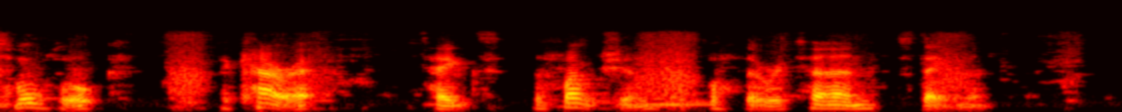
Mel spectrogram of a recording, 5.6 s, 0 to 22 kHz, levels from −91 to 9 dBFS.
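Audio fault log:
No faults can be heard anywhere in the speech. Nothing here calls for a log entry.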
